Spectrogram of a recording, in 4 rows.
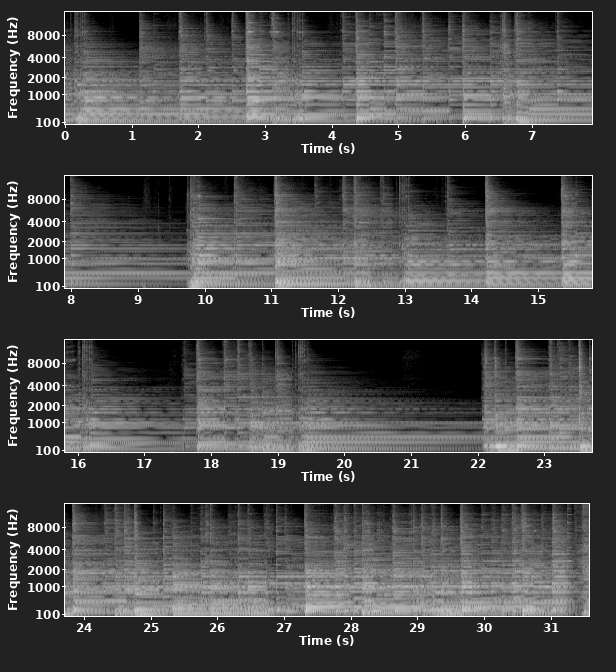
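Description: Taylor 814ce grand auditorium acoustic guitar (Sitka spruce top, East Indian rosewood back and sides) heard acoustically through a studio microphone. Chords are strummed and left to ring out, each fading before the next. About two-thirds of the way through the playing becomes denser and more rhythmic.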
